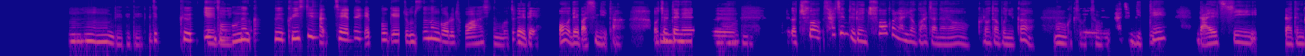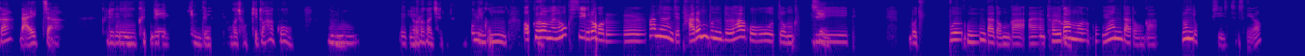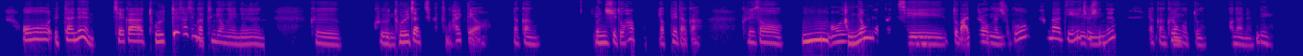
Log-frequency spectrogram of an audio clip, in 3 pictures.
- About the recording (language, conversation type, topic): Korean, podcast, 요즘 즐기고 있는 창작 취미는 무엇인가요?
- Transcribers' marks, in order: distorted speech; unintelligible speech; tapping; unintelligible speech; other background noise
